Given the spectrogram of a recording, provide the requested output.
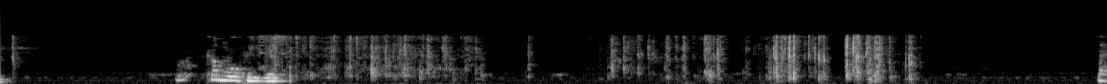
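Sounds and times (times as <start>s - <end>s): pork rind crunching when chewed: 2.6s - 5.4s, 6.0s - 9.3s.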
